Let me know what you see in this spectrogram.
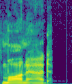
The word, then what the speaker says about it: Monad: Oh, it's Monad.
